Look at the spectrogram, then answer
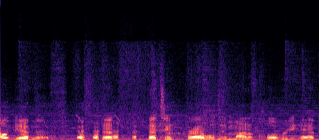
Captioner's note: laughter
